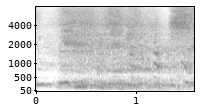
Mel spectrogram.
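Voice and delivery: breathy laugh. Real, not acted. Laughs at own parody.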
